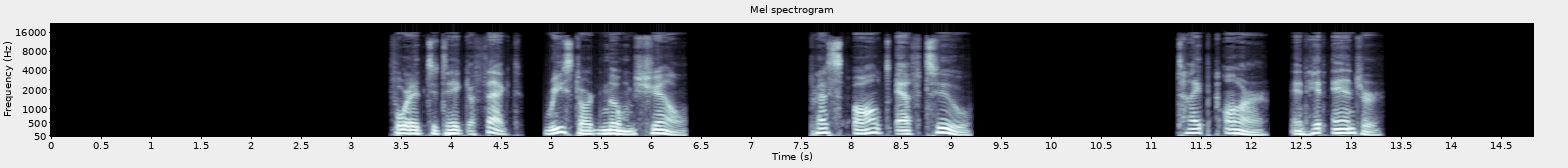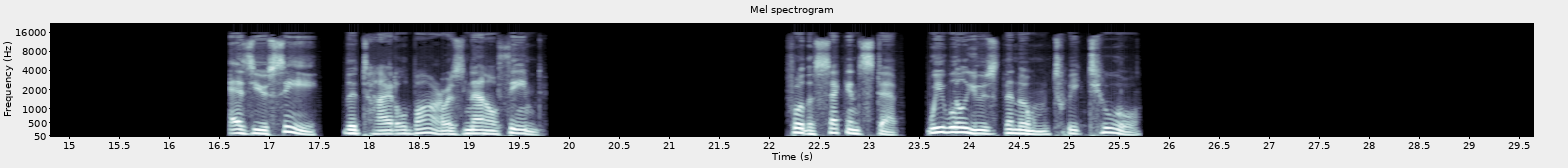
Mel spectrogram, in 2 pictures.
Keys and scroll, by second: 0.2 Return, 8.0 alt+F2, 12.8-13.5 typing, 13.5 Return, 27.3 Return, 27.3 typing.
